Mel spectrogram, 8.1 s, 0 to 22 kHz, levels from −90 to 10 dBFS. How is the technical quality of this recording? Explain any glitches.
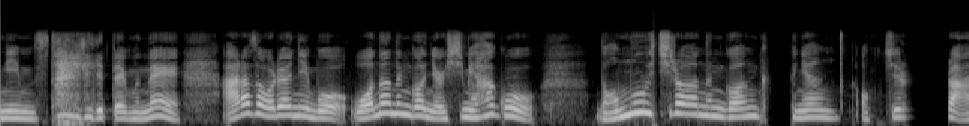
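The recording has clear timing problems in its last three seconds: repeated stalls and two short freezes, heard through a call codec whose band stops at about 8 kHz.

Repeated stalls (stutter) run from 5.09 to 6.35 s and again from 7.27 to 7.50 s. Packets arrived unevenly, so the playout buffer kept emptying and the last sound was stretched over each wait, the longest about 54 ms. The speech drags and judders. A spectrogram shows smeared, repeated frames, and the waveform shows a choppy envelope.

Call audio freezes occur at 6.37 to 6.61 s and 7.52 to 7.92 s, likely from packets held up in transit. Each freeze begins with a brief fading continuation and then goes silent, for about 160 ms in the first and 280 ms in the second, before the speech resumes where it stopped. Both the waveform and the spectrogram show these as flat, blank gaps.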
